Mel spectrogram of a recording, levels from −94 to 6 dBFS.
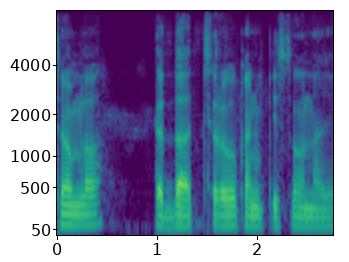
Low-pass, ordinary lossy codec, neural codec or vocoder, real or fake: none; none; codec, 16 kHz, 2 kbps, X-Codec, HuBERT features, trained on LibriSpeech; fake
